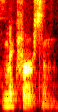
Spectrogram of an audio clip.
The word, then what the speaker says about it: McPherson: to Okay, I'm saying McFersonson is the preferred pronunciation. McFersonen. It is McFersonen.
